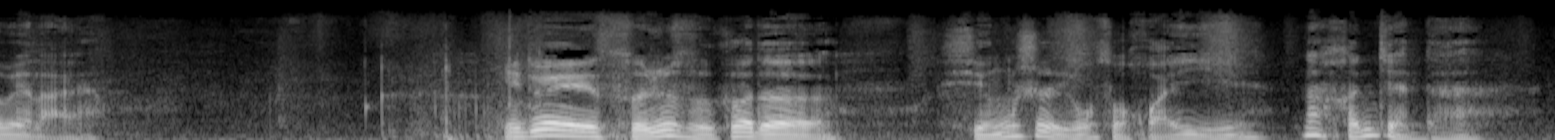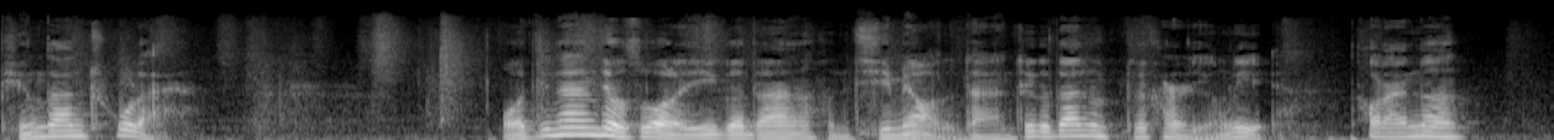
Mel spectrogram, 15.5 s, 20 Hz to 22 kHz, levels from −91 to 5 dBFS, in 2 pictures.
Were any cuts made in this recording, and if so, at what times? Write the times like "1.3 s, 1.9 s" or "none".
6.4 s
